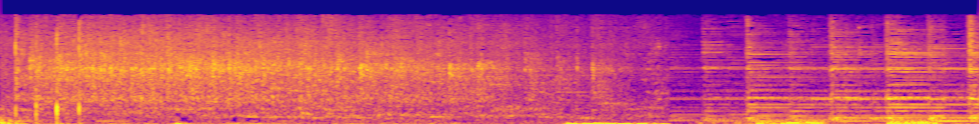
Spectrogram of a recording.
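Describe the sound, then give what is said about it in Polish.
A crowd applauds with dense, steady clapping for about seven seconds as two singers are introduced to sing for the Nazarene sisters, then music with sustained tones begins as the clapping thins out beneath it. “Brawa!”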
